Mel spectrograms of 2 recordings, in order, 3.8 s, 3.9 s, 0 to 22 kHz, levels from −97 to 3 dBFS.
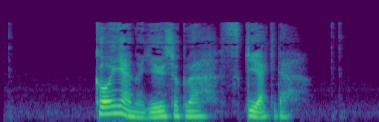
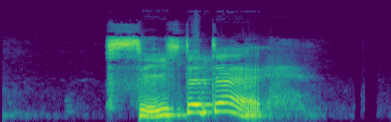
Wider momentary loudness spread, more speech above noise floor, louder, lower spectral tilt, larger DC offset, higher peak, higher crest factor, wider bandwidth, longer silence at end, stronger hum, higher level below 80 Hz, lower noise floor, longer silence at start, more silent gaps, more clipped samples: second, 17 LU vs 20 LU; about the same, 48 dB vs 50 dB; second, -25 LUFS vs -10 LUFS; first, -6 dB/octave vs -3.5 dB/octave; neither; second, -6 dBFS vs 0 dBFS; first, 22 dB vs 14 dB; about the same, 11.5 kHz vs 11 kHz; about the same, 0.85 s vs 0.9 s; neither; second, -64 dBFS vs -52 dBFS; first, -73 dBFS vs -61 dBFS; about the same, 0.95 s vs 1.05 s; neither; neither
